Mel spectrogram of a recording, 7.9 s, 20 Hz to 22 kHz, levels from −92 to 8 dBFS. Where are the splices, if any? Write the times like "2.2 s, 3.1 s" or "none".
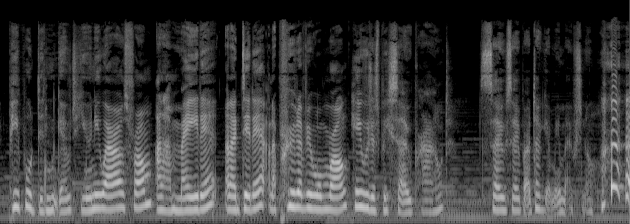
1.9 s, 4.4 s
